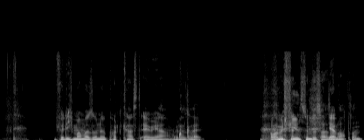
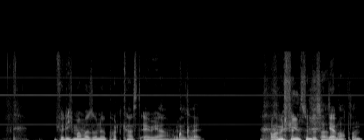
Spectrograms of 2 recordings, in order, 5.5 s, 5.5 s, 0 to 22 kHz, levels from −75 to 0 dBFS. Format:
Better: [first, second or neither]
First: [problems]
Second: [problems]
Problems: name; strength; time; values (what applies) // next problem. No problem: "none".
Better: first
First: none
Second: high-pitched whine; faint; throughout; 7 kHz, 30 dB below the speech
